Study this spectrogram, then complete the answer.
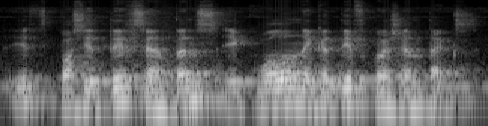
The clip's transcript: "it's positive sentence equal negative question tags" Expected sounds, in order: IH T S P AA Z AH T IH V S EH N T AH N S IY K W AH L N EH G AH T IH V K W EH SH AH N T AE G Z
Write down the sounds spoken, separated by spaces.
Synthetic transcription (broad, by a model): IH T S P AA S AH T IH F S EH N T AH N S IY K W AH L N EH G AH T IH F K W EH S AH N T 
